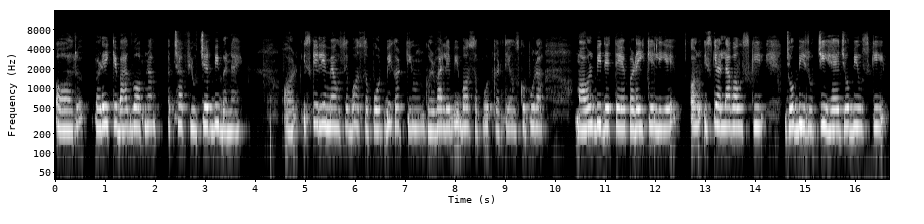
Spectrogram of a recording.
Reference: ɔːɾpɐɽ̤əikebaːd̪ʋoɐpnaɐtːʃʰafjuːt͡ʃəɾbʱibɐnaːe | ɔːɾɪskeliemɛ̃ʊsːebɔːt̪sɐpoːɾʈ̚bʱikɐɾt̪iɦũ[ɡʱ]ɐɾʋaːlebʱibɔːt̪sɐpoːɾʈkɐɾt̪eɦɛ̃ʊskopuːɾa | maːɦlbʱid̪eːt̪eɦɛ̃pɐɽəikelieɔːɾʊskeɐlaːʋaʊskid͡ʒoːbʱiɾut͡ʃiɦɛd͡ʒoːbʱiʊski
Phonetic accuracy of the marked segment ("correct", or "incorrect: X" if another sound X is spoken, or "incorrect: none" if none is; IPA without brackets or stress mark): correct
